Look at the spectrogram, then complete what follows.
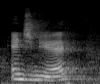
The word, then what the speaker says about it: engineer: call them engineer or engineer, but the word is actually pronounced as engineer. Engineer. The R is silent.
